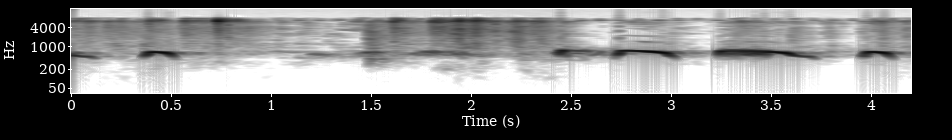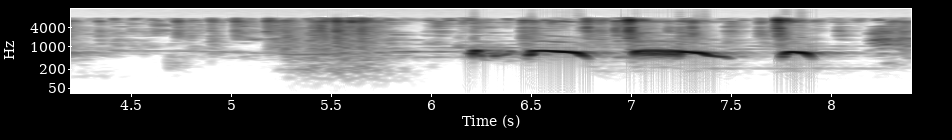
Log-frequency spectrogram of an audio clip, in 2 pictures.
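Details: Loud Leopard-type spotted dove cooing as it walks: soft, hollow coo notes in two rolling phrases, each note slurring down, broken by a quieter gap filled with clicks, rustling and a faint hum.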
